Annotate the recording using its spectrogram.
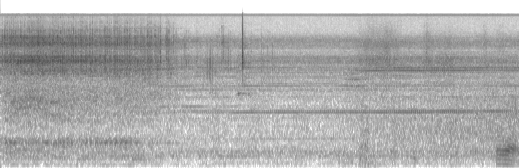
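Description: Industrial sewing machine running as a pocket is stitched onto a kurta front. It is louder for the first two seconds, then settles to a steadier, quieter whine, with a single click about three seconds in.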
